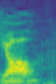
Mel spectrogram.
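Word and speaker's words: Mjoll: It's M-J-O-L-L, so it's like Y'all.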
